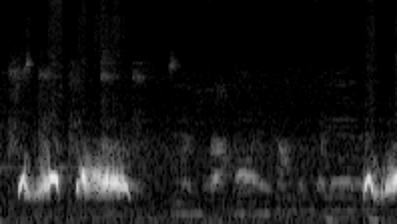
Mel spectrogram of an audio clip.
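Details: Spotted dove thúc gù cooing aimed at provoking rival doves to call: a short rising coo, a long full coo, soft trailing murmurs, then another rising coo starting.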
